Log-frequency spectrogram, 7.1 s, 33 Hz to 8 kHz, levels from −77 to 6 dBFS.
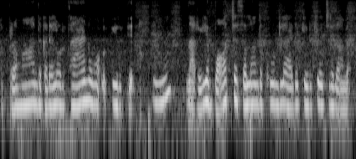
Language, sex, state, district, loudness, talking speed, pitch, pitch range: Tamil, female, Tamil Nadu, Kanyakumari, -17 LUFS, 125 wpm, 215 Hz, 205-225 Hz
